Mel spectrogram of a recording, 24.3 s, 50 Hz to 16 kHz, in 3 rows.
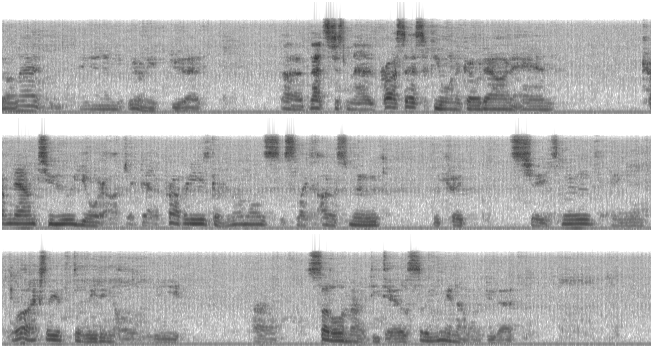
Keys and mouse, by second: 0.3-0.8 middle drag, 1.7-2.7 right drag, 9.5 click, 10.7 click, 11.9 click, 13.3-14.7 right drag, 15.9-16.3 shift+middle drag, 16.5-17.9 middle drag, 21.4 click, 22.6 click, 23.1-23.8 middle drag.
